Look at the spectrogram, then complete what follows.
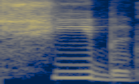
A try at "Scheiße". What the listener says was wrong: Yeah, that's not a B. That's not a B. That's in German. It sounds like a double S.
